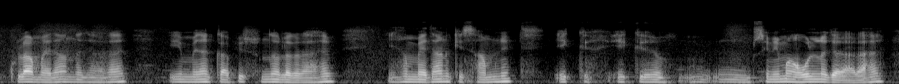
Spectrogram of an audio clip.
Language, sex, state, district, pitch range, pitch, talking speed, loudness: Hindi, male, Bihar, Saharsa, 110-120 Hz, 115 Hz, 165 wpm, -21 LUFS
